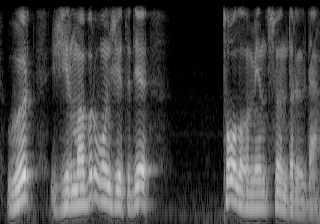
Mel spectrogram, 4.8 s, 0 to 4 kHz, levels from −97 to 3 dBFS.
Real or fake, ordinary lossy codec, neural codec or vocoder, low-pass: real; none; none; 3.6 kHz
